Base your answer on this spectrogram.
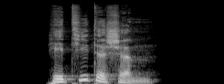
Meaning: strong dative masculine/neuter singular of hethitisch
- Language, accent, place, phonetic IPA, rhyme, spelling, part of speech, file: German, Germany, Berlin, [heˈtiːtɪʃm̩], -iːtɪʃm̩, hethitischem, adjective, De-hethitischem.ogg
